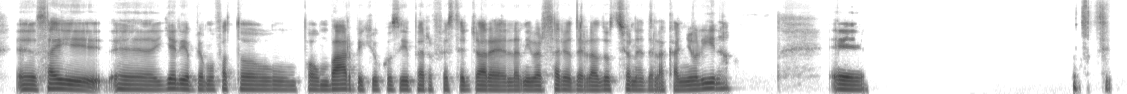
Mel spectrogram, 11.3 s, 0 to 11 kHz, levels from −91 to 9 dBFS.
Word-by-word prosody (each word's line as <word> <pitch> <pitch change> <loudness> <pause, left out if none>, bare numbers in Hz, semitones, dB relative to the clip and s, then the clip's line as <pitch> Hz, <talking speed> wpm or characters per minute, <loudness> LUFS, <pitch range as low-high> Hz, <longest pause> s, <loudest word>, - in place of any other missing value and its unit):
uhm, 120 0 +1
sai, 120 -3 +3
uhm, 130 - -4 0.4
ieri 130 -2 +3
abbiamo 120 -1 -2
fatto 115 -1 -2
un 110 -1 -5
po' 115 -1 -2
un 110 0 -2
barbecue, 115 -2 +2
così 115 0 -2
per 110 -1 -3
festeggiare 110 -1 0
l'anniversario 110 +1 0
dell'adozione 110 +1 -1
della 105 -1 -4
cagnolina, 130 +7 0 1.0
ehm 115 -2 +3 2.1
S - - -8
sì. - - -11
115 Hz, 105 wpm, -25 LUFS, 110-120 Hz, 2.1 s, sai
